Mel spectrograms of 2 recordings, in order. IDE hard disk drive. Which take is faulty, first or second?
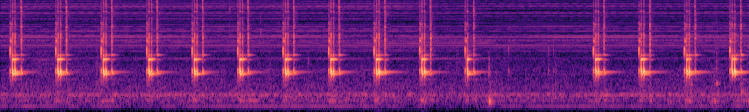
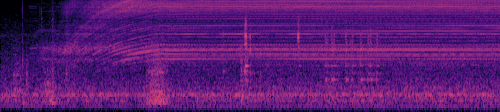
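first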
